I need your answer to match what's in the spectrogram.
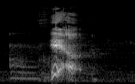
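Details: Hiccup that people laugh at: a single sharp, sudden catch of breath with a brief voiced squeak.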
